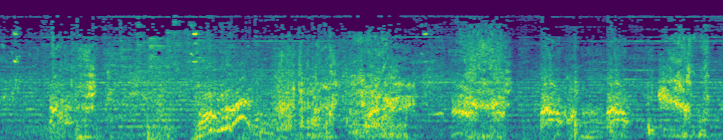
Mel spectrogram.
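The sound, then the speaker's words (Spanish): A dog barks and snarls as it leaps at a car window trying to get in, in a thriller film scene; loud, aggressive growls and barks come in a continuous run. “El perro salta y se queda colgado de la ventana. Ella gira la manivela. Él intenta entrar.”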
